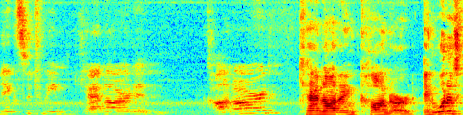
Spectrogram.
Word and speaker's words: canard: French um it's Canard it's Canard that's with an American accent because usually you don't really pronounce the r d it's like can can okay and how did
